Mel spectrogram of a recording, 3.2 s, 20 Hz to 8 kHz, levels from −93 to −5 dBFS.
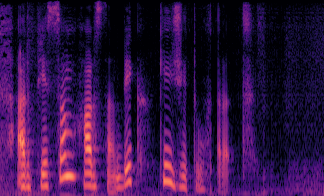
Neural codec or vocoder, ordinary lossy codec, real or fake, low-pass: codec, 16 kHz, 0.9 kbps, LongCat-Audio-Codec; none; fake; none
